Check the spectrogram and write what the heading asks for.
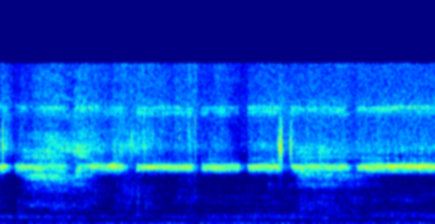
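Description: A cricket trilling: one steady high-pitched tone, broken into pulses about two or three times a second. A low rumble of the camera being handled lies underneath.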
